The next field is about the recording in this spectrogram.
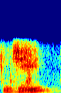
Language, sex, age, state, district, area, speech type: Hindi, male, 18-30, Madhya Pradesh, Gwalior, urban, conversation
